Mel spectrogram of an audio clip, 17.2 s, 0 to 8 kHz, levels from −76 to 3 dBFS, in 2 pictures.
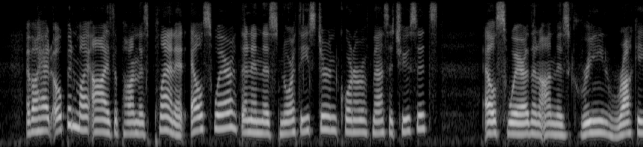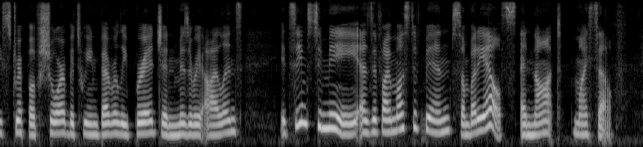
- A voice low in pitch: No, high, 195 Hz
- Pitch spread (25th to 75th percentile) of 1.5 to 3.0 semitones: No, average, 4.1 semitones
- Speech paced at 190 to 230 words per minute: No, average, 170 wpm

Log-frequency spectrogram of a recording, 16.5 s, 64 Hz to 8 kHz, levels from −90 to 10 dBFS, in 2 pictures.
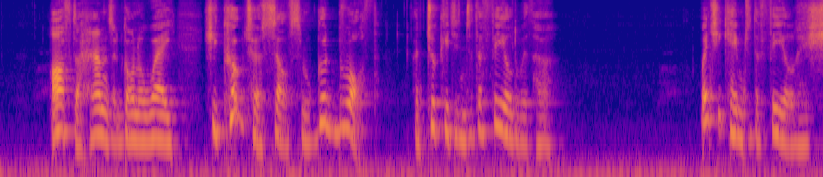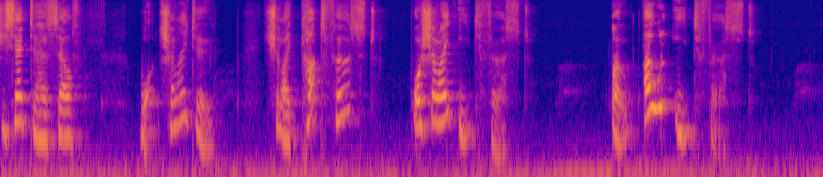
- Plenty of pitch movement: Yes, wide, 6.0 semitones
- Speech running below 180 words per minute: Yes, average, 170 wpm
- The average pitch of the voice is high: Yes, high, 205 Hz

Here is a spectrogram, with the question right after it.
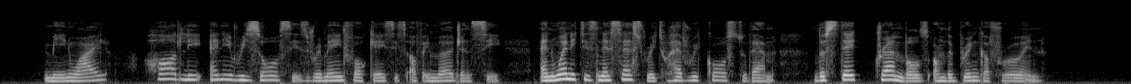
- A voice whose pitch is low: No, medium, 175 Hz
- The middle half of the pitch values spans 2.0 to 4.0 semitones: No, average, 4.4 semitones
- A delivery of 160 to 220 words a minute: No, average, 145 wpm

